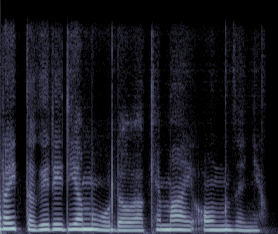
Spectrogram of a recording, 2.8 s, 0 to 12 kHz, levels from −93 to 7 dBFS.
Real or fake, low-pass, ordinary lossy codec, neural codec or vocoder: fake; 10.8 kHz; none; codec, 24 kHz, 0.9 kbps, DualCodec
